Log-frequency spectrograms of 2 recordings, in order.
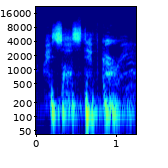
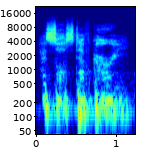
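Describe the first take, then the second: First: Put-on hushed, breathless little girl; awed child whisper. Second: Put-on higher, breathy kid voice; lightly voiced girl, still dazzled; starstruck child. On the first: Daughter telling dad she saw Steph Curry, an awed whisper. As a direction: whisper it in awe like a starstruck kid. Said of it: "she goes". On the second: Daughter repeating to dad she saw Steph Curry, lightly voiced. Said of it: "Twenty minutes later".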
